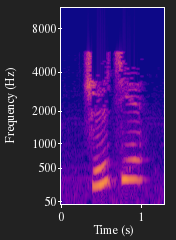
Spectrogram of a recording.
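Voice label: "直接", Mandarin Chinese; chinese flashcards; hsk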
